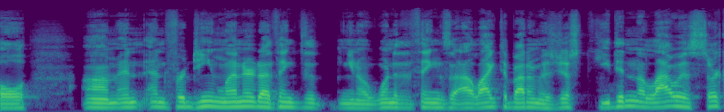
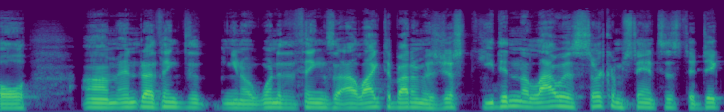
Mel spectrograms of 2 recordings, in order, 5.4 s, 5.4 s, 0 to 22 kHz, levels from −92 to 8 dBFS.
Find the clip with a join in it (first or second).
second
